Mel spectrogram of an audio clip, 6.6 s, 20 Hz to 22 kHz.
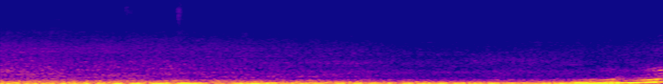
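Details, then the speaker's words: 2003 Mitsubishi Magna VRX TL, 163 kW, new custom sports exhaust, heard from outside on its first time hot: deep, smooth rumble climbing cleanly as revs rise, even and strong, deep as the customer wanted; healthy exhaust note. "Lovely and deep like the customer wanted. It certainly has the look and has the depth."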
